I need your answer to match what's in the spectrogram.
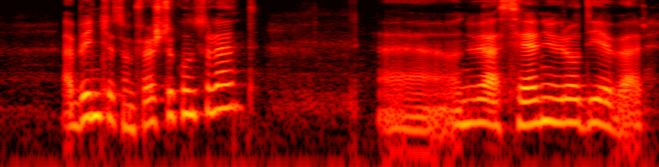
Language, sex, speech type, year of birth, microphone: Norwegian, female, spontaneous, 1972, Shure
